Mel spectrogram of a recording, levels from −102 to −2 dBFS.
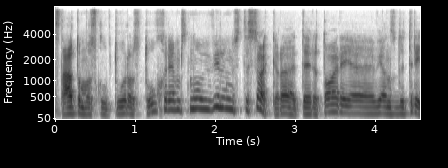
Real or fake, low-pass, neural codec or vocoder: fake; 7.2 kHz; vocoder, 44.1 kHz, 128 mel bands every 512 samples, BigVGAN v2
